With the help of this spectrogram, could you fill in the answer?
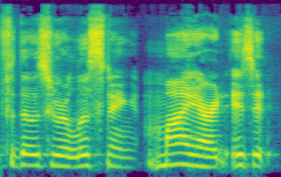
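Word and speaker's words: Maillard: those who are listening my Ard is it m a i l l a r d myard yes not pronouncing the L like I did at first okay cool my goodness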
